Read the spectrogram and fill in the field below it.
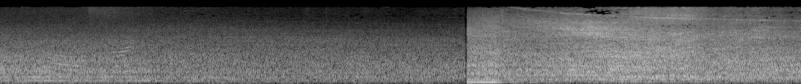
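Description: Traffic rumbles past on a street.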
